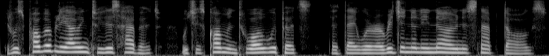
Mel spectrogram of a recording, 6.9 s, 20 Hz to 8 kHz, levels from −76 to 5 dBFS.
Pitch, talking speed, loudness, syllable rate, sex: 210 Hz, 185 wpm, -17 LUFS, 5.1 syllables/s, female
